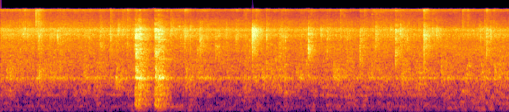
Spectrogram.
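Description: Kitchen clatter: metal dishes and utensils clinking and knocking several times, the loudest two knocks about a second and a half in, over a steady background hiss.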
